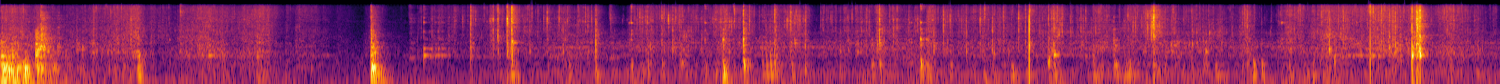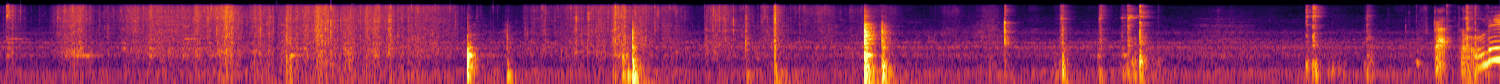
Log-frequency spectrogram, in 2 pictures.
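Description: Clear plastic bag crinkling and rustling as it is worked off a stovetop tea kettle, busiest through the first two-thirds. There are a few sharp knocks about two-thirds of the way in, then only light, scattered handling sounds.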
